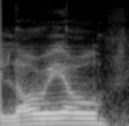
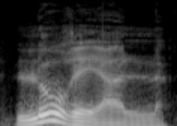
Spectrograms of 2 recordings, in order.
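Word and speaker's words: L'Oréal: but rather love love then of course you'd say l'oreal in english which is probably fine but if you want to pronounce it the typical french classy way l'oreal laurel l'oreal hollow note the little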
